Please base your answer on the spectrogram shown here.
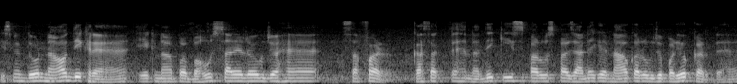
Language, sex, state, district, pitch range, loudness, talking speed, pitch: Hindi, male, Bihar, Vaishali, 140-155 Hz, -16 LUFS, 260 wpm, 150 Hz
